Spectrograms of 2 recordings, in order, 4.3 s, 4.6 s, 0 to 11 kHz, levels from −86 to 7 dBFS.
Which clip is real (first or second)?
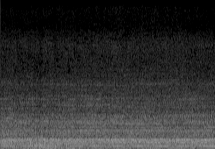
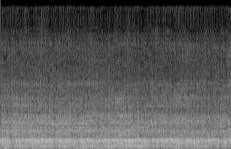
first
